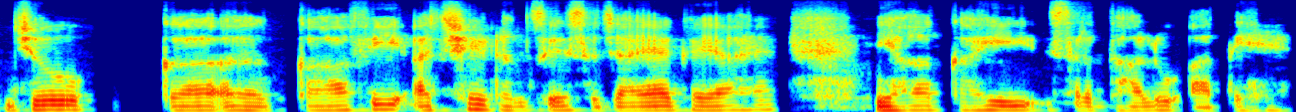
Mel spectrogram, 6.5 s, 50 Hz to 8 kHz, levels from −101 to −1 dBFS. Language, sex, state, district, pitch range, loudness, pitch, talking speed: Hindi, male, Uttarakhand, Uttarkashi, 105-115 Hz, -20 LUFS, 110 Hz, 130 wpm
